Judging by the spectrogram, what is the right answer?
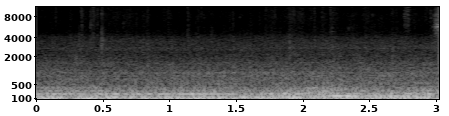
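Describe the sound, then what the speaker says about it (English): A 2022 Hyundai Elantra N, heard from the cabin as it downshifts from third to second gear with rev matching: a steady, loud engine and road rumble that holds close and constant throughout. "So I'm in third gear now. I go to second."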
